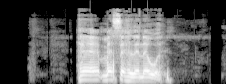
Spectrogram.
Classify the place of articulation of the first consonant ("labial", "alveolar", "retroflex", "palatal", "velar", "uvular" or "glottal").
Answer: glottal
